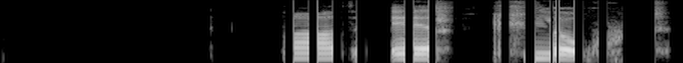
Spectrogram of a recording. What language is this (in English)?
Icelandic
